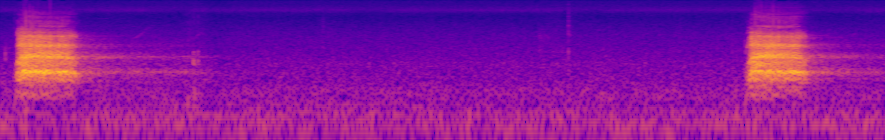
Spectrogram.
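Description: A male barking deer gives single loud, harsh barks, about five seconds apart.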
